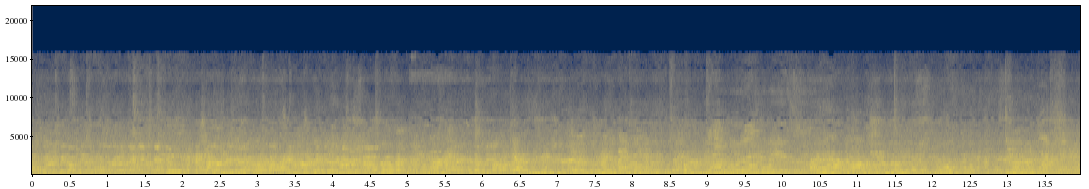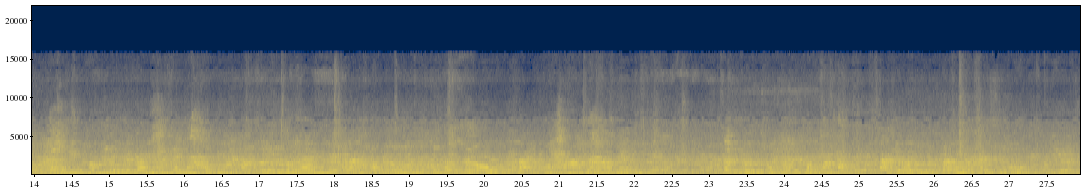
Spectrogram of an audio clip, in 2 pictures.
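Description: A crowd of adults chatters close around.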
